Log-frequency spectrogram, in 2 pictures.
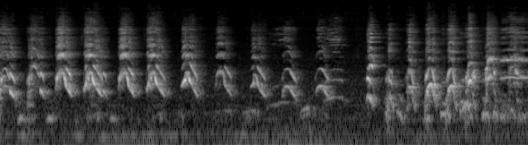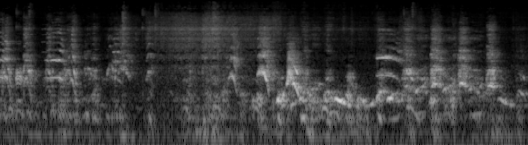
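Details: Chimpanzee. A chimpanzee group screams and hoots, starting with a quick run of sharp, arching shrieks. The calls then break into an overlapping, raucous chorus of wild, high-pitched screams.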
